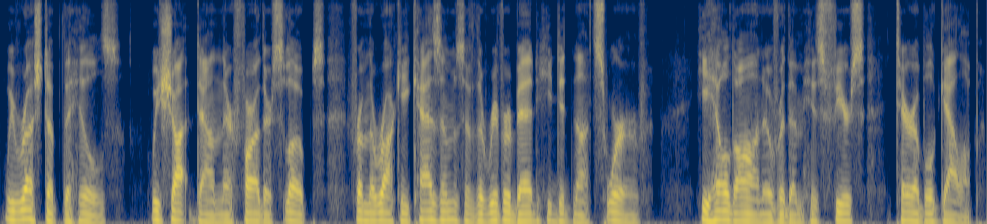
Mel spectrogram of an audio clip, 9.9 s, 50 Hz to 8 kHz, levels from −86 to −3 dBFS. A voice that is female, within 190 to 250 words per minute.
No: male; average, 195 wpm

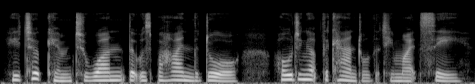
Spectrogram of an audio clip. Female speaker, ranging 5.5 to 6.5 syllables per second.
No: female; 5.2 syllables/s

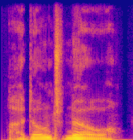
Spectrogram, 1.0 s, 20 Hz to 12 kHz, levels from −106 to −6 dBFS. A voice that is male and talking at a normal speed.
Yes: male; average, 180 wpm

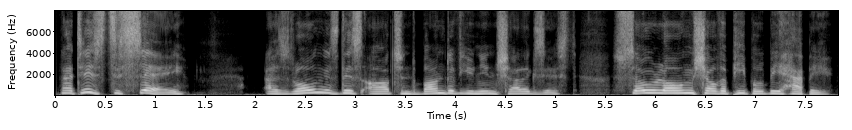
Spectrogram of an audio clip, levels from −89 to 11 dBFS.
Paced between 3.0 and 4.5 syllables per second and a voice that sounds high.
Yes: 4.0 syllables/s; high, 195 Hz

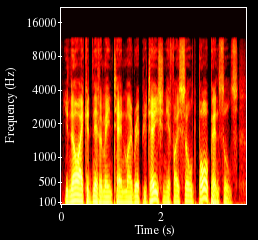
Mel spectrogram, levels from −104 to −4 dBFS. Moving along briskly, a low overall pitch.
Yes: fast, 210 wpm; low, 110 Hz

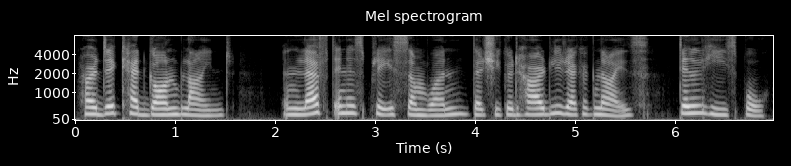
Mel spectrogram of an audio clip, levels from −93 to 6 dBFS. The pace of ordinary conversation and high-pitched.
Yes: average, 170 wpm; high, 220 Hz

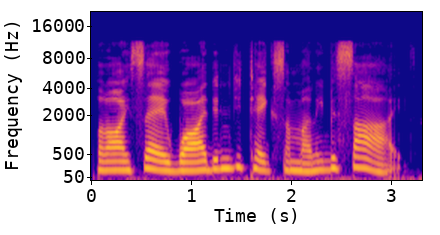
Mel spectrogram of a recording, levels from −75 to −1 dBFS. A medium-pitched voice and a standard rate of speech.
Yes: medium, 175 Hz; average, 180 wpm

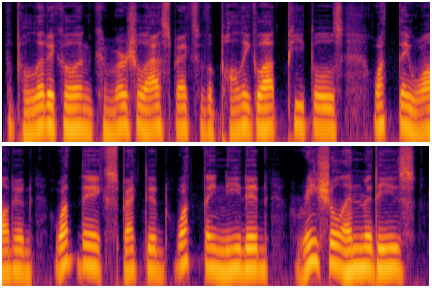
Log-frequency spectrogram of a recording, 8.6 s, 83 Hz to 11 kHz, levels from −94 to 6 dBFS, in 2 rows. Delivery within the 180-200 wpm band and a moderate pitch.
No: average, 140 wpm; medium, 145 Hz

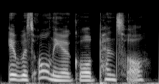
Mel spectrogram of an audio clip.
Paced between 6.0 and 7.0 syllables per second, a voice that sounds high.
No: 5.6 syllables/s; high, 210 Hz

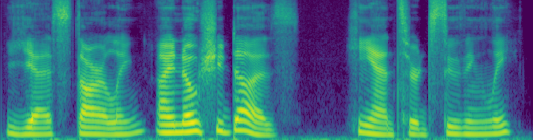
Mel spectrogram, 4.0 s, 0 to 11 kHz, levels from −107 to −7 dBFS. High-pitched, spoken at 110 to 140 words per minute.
No: medium, 165 Hz; slow, 135 wpm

